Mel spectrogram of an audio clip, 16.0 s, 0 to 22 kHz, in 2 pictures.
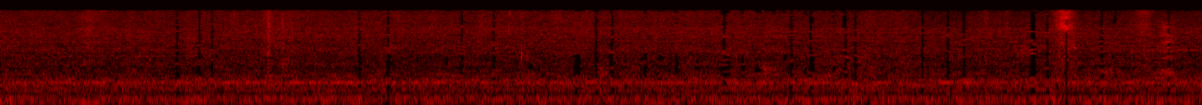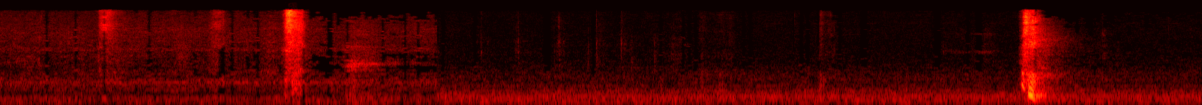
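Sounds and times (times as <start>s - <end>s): cat sneezing: 9.8s - 10.6s, 14.8s - 15.2s.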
